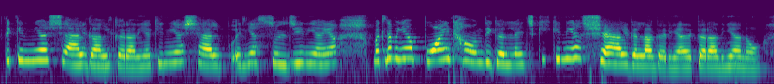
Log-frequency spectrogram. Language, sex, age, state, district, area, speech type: Dogri, female, 18-30, Jammu and Kashmir, Reasi, rural, spontaneous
